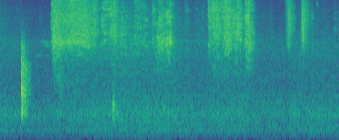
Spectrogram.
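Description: A dry, bare tree branch being handled and carried, its twigs rustling, clicking and scraping in a few short crackly bursts.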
